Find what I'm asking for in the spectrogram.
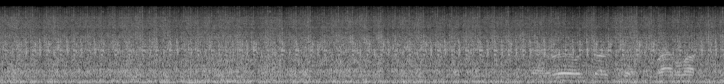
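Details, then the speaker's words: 1998 Jeep Cherokee XJ inline-six idling cold with a quick, even ticking. The owner suspects a lifter; most ticking fades when warm, but the loudest clack on one cylinder stays at operating temperature. "Here that will go away, but that loudest clack will stay on whatever cylinder that is once it gets to operating temperature."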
